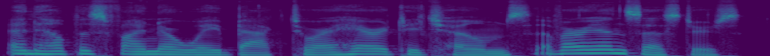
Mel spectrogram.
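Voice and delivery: measured, scripted host narration with deliberate pauses; podcast intro read. Acted. Host introducing today's guest to listeners, measured scripted read. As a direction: read it as a polished show introduction, phrase by phrase.

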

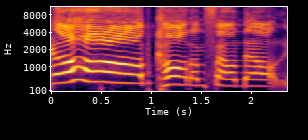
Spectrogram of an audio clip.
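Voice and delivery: high, loud wail, easing off; hammed-up cry of dismay; acted dismay at being caught. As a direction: wail it like a culprit exposed. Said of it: "he flips it on him, and he's like".

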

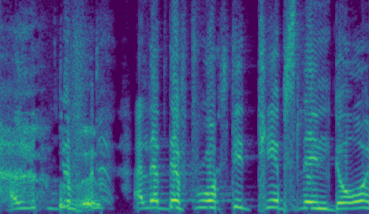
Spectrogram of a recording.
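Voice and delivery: high, slow Boston heckle; Boston accent. Acted. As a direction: taunt in a mock Boston accent. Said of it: "I have no idea why a Boston accent".

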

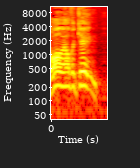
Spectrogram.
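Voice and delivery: ringing herald-like cry; hailing a king. Acted. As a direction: proclaim it to royalty. Acted subject hailing the king.

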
